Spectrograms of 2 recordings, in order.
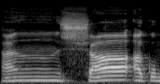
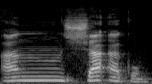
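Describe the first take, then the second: First: The vowel after 'sh' is stretched long. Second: The vowel after 'sh' is kept short. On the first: The speaker calls it wrong. "अंशाअकुम नहीं पढ़ेंगे" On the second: The speaker calls it right. "ज़बर को स्ट्रेच नहीं किया जाता"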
